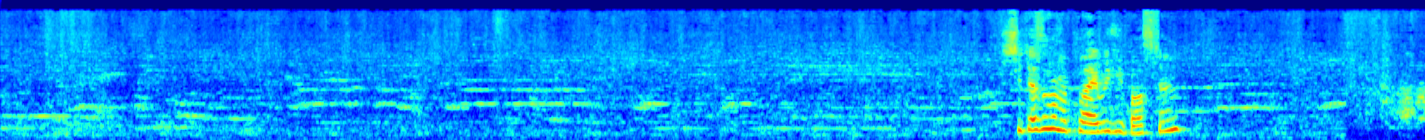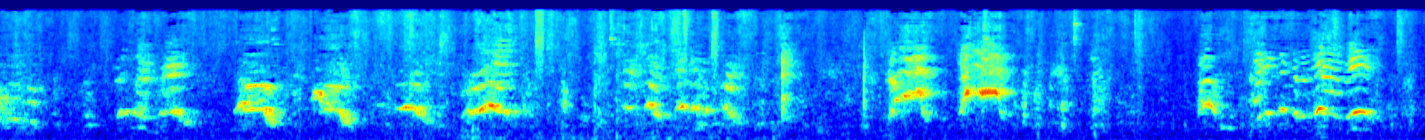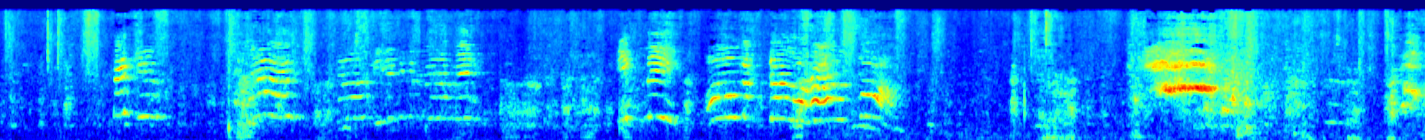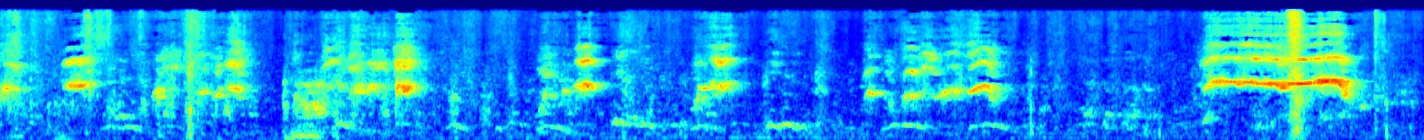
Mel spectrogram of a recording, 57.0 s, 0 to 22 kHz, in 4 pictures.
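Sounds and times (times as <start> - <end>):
dogs yipping and whining: 11.9 - 22.2, 23.0 - 56.9.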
